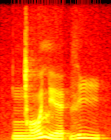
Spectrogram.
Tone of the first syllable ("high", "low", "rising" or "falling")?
rising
